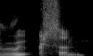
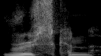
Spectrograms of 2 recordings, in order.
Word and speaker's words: Roosken: No, I think they've signed a Dutch wingback called Rooksen. That's a fun name for us to pronounce. Roosken, I believe, is the pronunciation, but I'll probably be corrected.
